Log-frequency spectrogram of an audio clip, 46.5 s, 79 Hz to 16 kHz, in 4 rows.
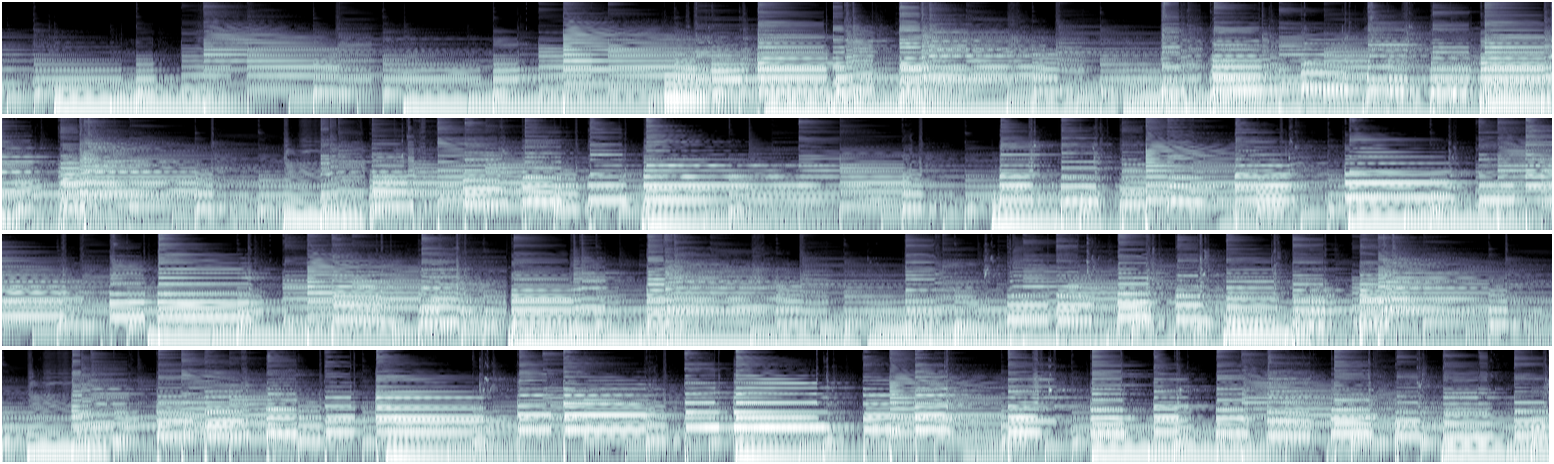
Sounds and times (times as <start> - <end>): Acoustic guitar: 0.0 - 46.4.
